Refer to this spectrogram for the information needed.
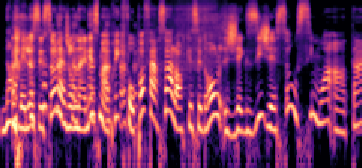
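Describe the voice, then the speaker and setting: Talking fairly quickly with lively intonation, a woman with a fairly high pitch speaks in a Quebec accent. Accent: Québécois French. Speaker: podcast host. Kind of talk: casual chat. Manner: fast.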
